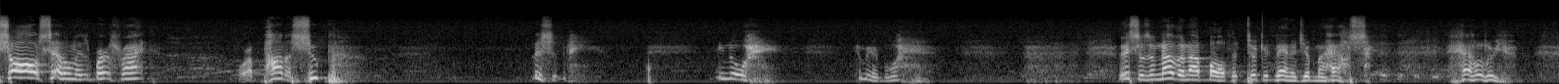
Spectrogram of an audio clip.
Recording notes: was preached in Ruidosa, New Mexico at the ALJC Texas District Western Camp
